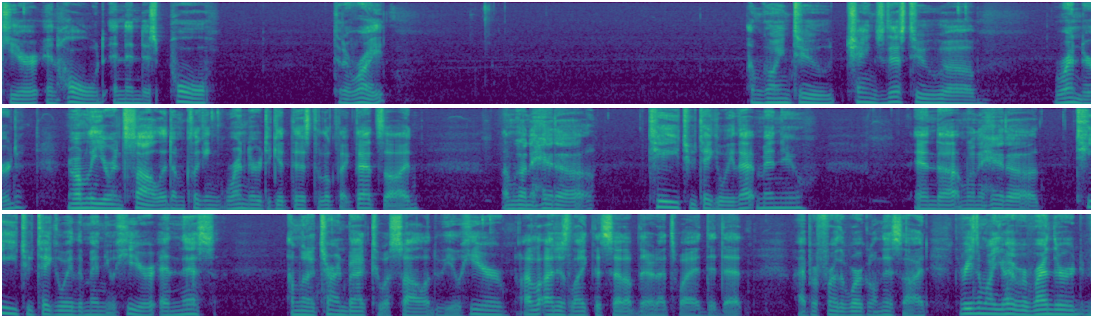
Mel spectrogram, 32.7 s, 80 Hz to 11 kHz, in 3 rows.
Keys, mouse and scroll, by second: 0.3-2.1 drag, 17.4 t, 21.8 t, 25.3-26.8 drag.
